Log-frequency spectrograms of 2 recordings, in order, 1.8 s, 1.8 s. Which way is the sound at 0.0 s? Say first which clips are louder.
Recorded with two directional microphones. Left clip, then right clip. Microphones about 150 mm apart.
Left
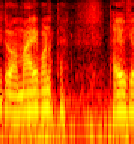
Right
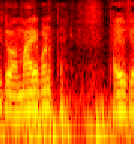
Left 1 dB; 35° left (ahead or behind).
